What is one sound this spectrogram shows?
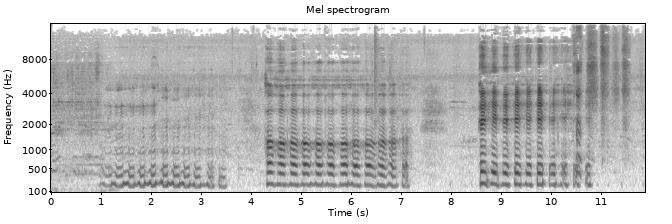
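A baby laughs loudly and gleefully in bursts, close by.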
